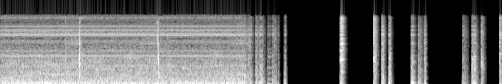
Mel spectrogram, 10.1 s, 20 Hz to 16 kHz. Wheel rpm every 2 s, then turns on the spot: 0, 0, 0, 40, 10.
8-10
